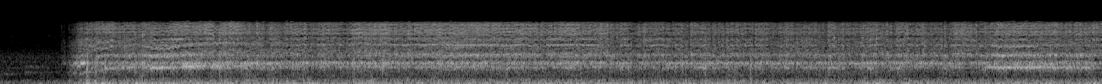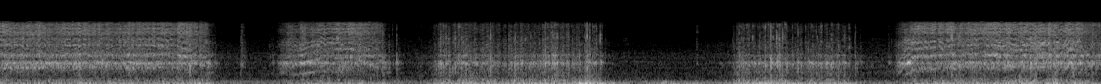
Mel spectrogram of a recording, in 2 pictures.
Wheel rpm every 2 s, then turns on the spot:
110, 220, 210, 210, 210, 210, 110, 70, 30, 30, 150.
14-18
